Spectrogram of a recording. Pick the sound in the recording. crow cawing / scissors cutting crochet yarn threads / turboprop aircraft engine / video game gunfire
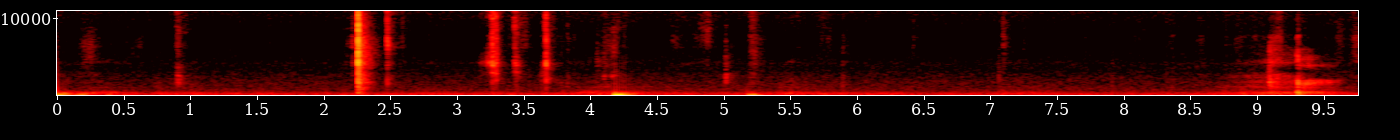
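scissors cutting crochet yarn threads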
